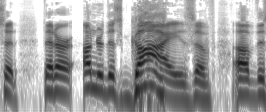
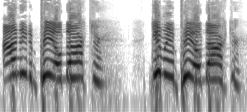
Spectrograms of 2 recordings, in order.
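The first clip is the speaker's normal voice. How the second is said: Texan patient; 10 semitones higher, 4 dB louder than usual. Retold or imitated. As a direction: plead in an exaggerated high Texan accent. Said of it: "from Texas starts talking like that".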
